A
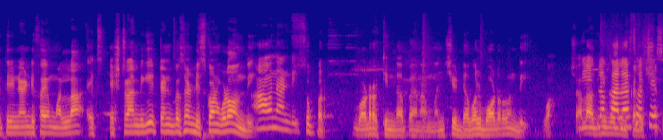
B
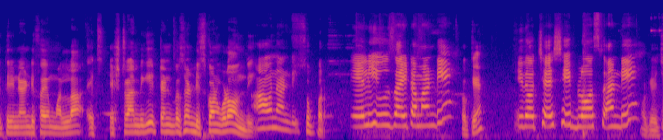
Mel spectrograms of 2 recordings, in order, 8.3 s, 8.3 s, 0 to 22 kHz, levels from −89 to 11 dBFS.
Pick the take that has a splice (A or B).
A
